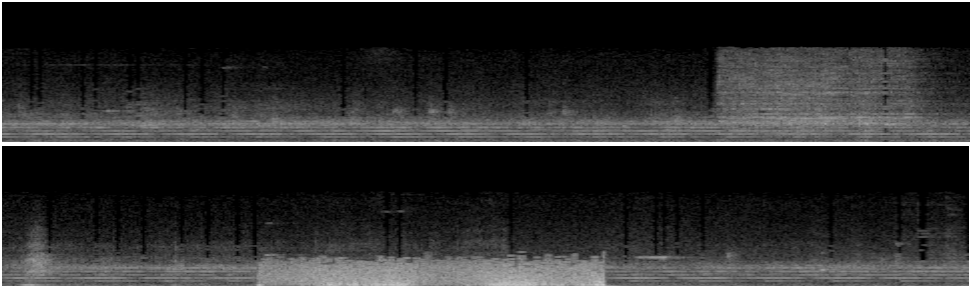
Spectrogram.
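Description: Freight train cars rolling past, with several steady high ringing tones. About six seconds in, a loud burst of hiss lasting nearly two seconds cuts across them.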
